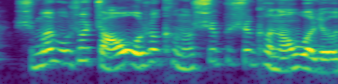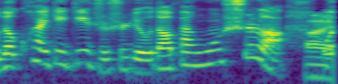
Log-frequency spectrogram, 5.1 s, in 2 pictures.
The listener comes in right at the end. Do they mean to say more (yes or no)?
no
